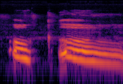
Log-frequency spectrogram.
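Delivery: put-on moan in an anime character style. Describing an anime character who weirds them out, the speaker does a Hisoka moan. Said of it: "like a Hisoka moan".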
